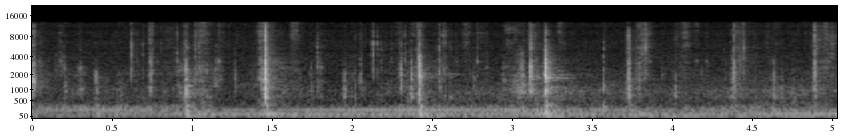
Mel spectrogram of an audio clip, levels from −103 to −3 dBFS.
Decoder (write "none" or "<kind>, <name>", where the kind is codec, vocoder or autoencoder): none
